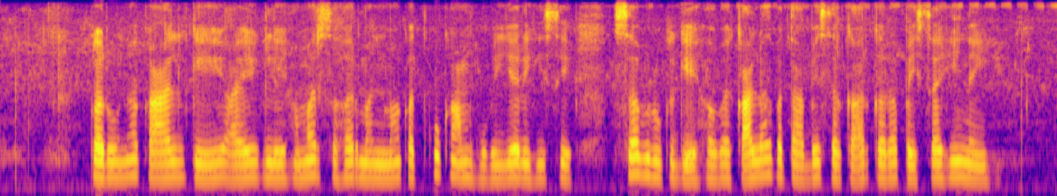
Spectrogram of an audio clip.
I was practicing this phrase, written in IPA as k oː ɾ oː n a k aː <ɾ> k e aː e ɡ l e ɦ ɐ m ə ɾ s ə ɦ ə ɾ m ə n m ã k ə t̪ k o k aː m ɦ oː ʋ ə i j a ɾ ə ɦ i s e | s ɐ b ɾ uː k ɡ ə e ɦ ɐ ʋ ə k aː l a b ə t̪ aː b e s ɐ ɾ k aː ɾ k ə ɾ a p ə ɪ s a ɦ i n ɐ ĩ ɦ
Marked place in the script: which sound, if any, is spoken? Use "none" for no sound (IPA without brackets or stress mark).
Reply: l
